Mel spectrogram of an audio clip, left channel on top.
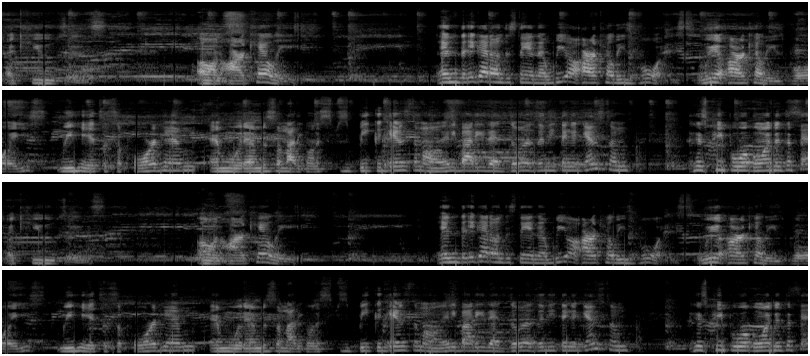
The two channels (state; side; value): quieter; right; 4.0 dB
